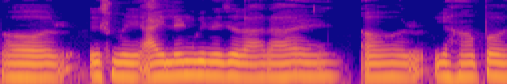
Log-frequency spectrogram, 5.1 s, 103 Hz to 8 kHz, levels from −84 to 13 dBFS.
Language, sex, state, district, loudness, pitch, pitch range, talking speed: Hindi, female, Uttar Pradesh, Etah, -14 LUFS, 155 Hz, 150-160 Hz, 140 wpm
